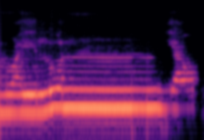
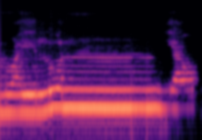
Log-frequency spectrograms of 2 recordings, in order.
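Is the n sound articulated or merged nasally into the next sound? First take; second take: articulated; articulated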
